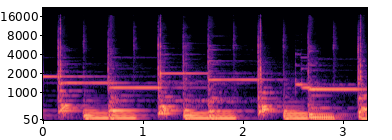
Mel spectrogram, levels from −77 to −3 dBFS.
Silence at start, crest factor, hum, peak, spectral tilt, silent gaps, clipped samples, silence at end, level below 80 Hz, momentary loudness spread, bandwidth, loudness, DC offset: 0 s; 16 dB; none; -4 dBFS; -6.5 dB/octave; none; under 0.1%; 0 s; -32 dBFS; 3 LU; 17 kHz; -21 LUFS; under 0.1%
